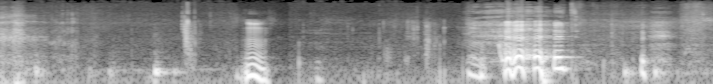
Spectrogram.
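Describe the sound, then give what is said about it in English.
Wet, irregular mouth noises of a man swishing a sipped drink around in his mouth, coming in short bursts with pauses between, with brief voiced murmurs and a louder stretch of sound partway through. “Swishing around in his mouth. He's swishing it.”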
